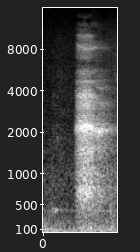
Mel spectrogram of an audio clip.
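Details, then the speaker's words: A young girl lying down takes a single slow, deep breath on request while her chest is listened to with a stethoscope; soft airy hiss, no added sounds. Normal deep breathing. "Listen to your breathing. That's it. There, have a listen with this. Big breaths in there. That's it, nice and slowly."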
